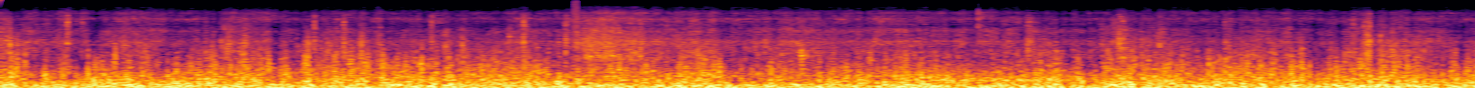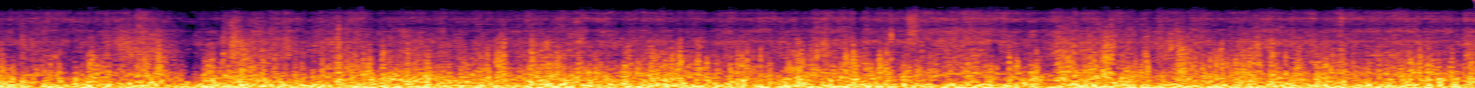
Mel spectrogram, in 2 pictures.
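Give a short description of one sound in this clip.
Knobby bike tyres roll and crunch over a rough dirt track.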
